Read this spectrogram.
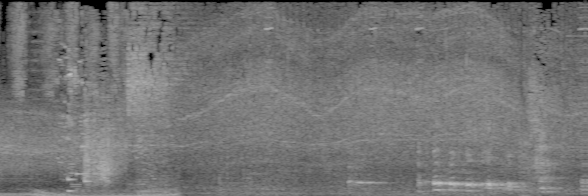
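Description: A small drone whirs as it hovers and flies.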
